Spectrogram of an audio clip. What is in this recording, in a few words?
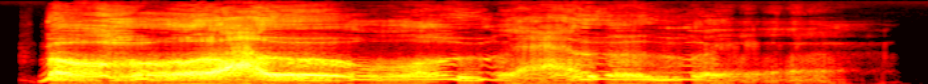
witch scream groan unequal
